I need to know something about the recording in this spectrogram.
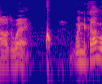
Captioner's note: swipe sound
